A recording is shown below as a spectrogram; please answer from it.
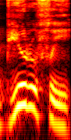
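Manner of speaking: mocking, sarcastic tone leaning on beautifully. Introducing another article, calling it beautifully written with sarcasm: sarcastic "beautifully". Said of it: "I say beautifully with sarcasm in my voice".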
